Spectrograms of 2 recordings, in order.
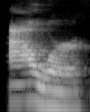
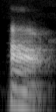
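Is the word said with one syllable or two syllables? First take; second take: two; one. First: The word is said with two syllables. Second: The word is said with one syllable. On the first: The speaker calls it right. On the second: The speaker calls it wrong.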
